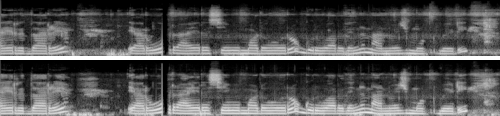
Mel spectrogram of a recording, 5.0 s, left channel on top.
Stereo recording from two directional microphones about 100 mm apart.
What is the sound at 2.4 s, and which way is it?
Speech, 35° right (ahead or behind).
